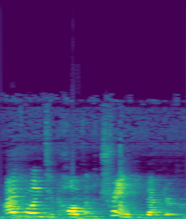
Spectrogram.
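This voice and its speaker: Woman acting a high-voiced, sharp-tongued tough dame, echoey room. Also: brisk. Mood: scornful. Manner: sarcastic, scornful, commanding. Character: sharp-tongued, bossy, suspicious brunette sister, secretly a gangster. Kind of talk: old-time radio drama acting. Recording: roomy, distant mic with faint noise.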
